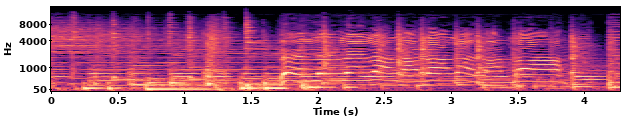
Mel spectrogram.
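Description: Salsa band playing: a rhythmic bass and percussion groove, with a wavering, bending melody line that comes in about halfway through.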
